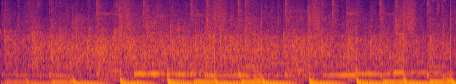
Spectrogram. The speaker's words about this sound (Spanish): Un aplauso, por favor, para el jefe.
